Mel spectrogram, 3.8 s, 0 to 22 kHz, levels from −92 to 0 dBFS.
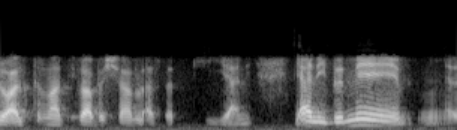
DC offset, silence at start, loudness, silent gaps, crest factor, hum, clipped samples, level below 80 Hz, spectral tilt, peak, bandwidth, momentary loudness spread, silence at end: under 0.1%; 0 s; -23 LUFS; none; 20 dB; none; under 0.1%; -60 dBFS; -7.5 dB/octave; -4 dBFS; 4 kHz; 19 LU; 0 s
